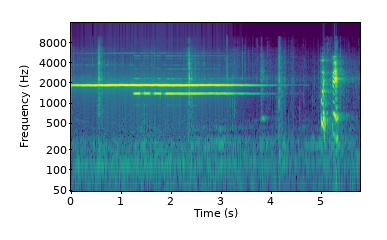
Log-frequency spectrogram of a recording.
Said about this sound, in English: What's that whistle? Who is it? It's come again. That whistle.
